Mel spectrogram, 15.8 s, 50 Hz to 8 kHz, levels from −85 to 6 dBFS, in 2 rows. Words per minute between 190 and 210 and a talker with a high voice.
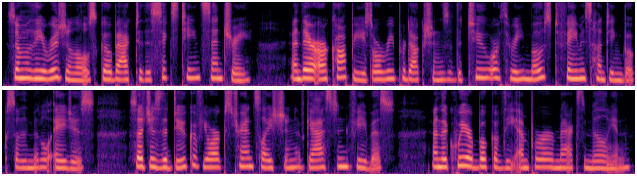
No: average, 180 wpm; high, 225 Hz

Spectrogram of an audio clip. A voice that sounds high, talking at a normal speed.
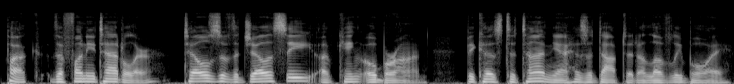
No: low, 110 Hz; average, 145 wpm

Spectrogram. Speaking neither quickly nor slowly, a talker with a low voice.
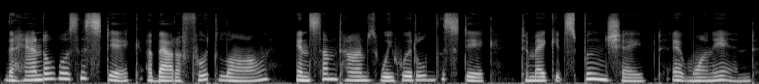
No: average, 180 wpm; high, 190 Hz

